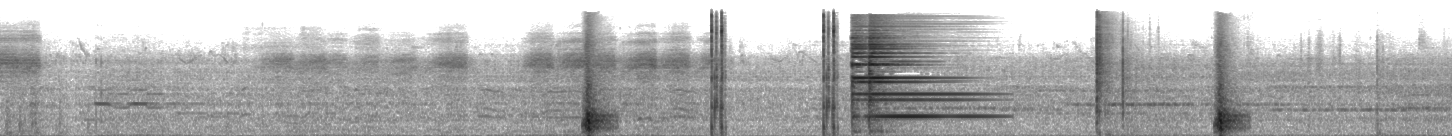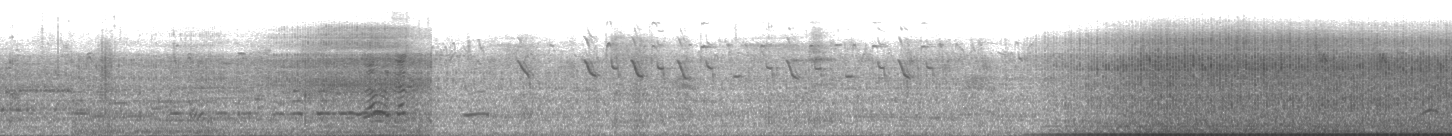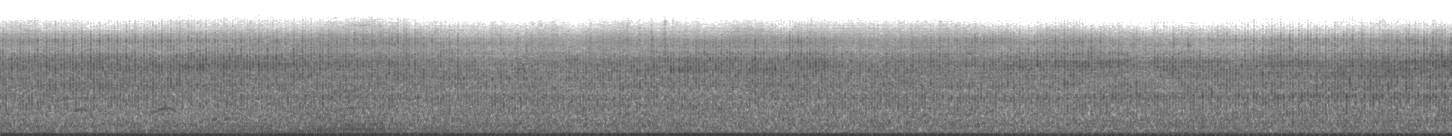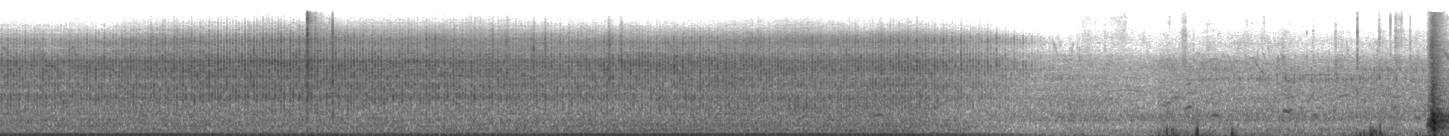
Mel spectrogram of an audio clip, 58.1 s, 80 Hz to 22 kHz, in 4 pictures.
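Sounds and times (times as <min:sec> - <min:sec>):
steady engine hum: 0:00.0 - 0:58.0
sharp click: 0:05.8 - 0:06.2, 0:08.2 - 0:10.1.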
